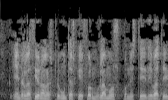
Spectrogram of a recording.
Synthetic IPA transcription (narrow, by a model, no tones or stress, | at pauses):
e̞nre̞laθjo̞nalaspɾe̞ɣunt̪aske̞fo̞ɾmulamosko̞̰ne̞st̪e̞ðe̞β̞at̪e̞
